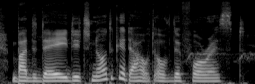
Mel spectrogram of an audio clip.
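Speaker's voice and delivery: ordinary delivery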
